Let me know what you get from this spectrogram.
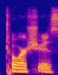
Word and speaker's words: tortious: I looked up how to pronounce that word on Google. It says tortious. I'm going with Google. As well as breach of contract, trademark infringement, tortious interference, and unjust enrichment, and to enjoin plaintiffs from further causing harm to Gaia.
